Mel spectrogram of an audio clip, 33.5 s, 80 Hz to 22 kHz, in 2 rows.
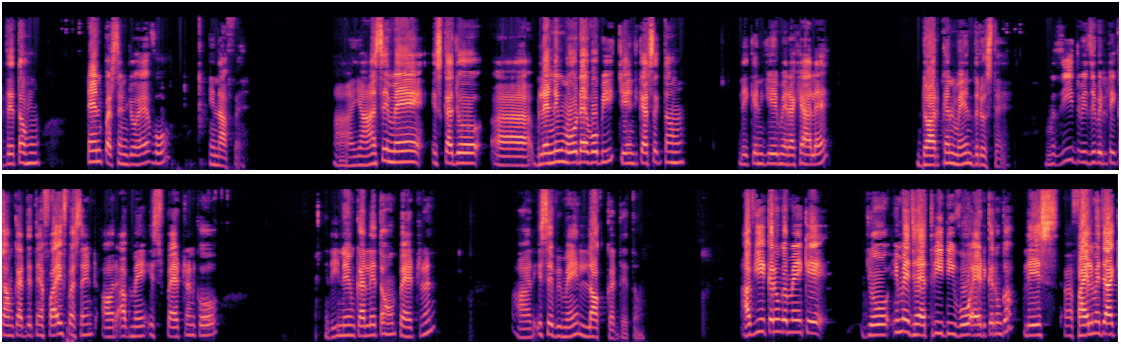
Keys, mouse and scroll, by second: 0.9 click, 2.2 KP_1, 2.4 KP_0, 2.8 KP_Enter, 6.7 click, 7.8 click, 8.2 click, 8.6 click, 9.6 click, 11.0 Down, 11.9 Down, 15.1 click, 16.3 KP_5, 16.6 KP_Enter, 19.9 click, 21.5-23.8 typing, 25.7 click, 30.3 click.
